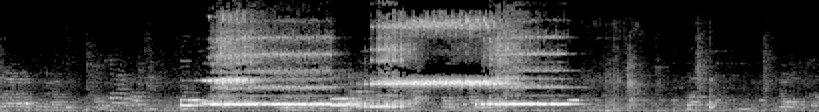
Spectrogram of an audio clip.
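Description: Faint keypad presses, then from about two seconds in a loud electronic prompt of held, stepped tones with a high whistle over them, lasting about four seconds. It is a GSM alarm host's response to keypad commands sent over a phone call.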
